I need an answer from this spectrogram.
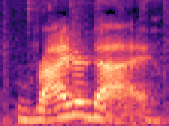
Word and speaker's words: ride or die: ride or die friend the ore in this phrase is pronounced as a quick ER rather than even pronouncing the O at all Ryder Rideshare just refers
